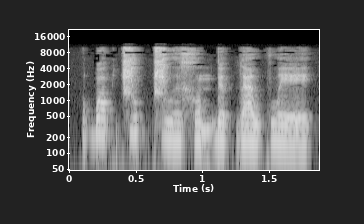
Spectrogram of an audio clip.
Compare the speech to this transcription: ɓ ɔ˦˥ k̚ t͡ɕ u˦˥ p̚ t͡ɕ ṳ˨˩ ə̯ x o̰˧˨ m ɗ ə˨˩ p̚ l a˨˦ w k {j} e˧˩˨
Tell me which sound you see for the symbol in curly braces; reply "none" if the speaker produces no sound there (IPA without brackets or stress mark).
w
